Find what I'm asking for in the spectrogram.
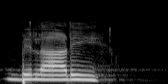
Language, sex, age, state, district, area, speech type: Maithili, female, 60+, Bihar, Madhepura, rural, read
